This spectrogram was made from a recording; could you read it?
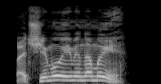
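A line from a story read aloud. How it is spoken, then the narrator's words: Shouting back from behind. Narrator (Russian): крикнул я ему в ответ из-за дивана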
